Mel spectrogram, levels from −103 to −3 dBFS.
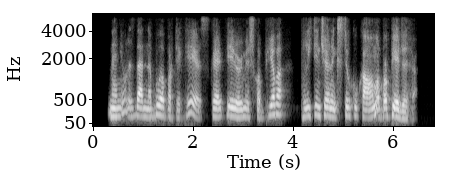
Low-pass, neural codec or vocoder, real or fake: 5.4 kHz; codec, 16 kHz in and 24 kHz out, 0.4 kbps, LongCat-Audio-Codec, fine tuned four codebook decoder; fake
